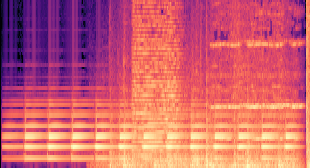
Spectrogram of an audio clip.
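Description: Railway level-crossing warning bell ringing about twice a second. About two seconds in, the rumble and wheel noise of a passing train joins it and grows louder.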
